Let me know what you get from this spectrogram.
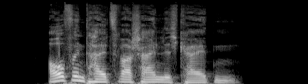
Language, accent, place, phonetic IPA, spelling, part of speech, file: German, Germany, Berlin, [ˈaʊ̯fʔɛnthalt͡svaːɐ̯ˌʃaɪ̯nlɪçkaɪ̯tn̩], Aufenthaltswahrscheinlichkeiten, noun, De-Aufenthaltswahrscheinlichkeiten.ogg
- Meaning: plural of Aufenthaltswahrscheinlichkeit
